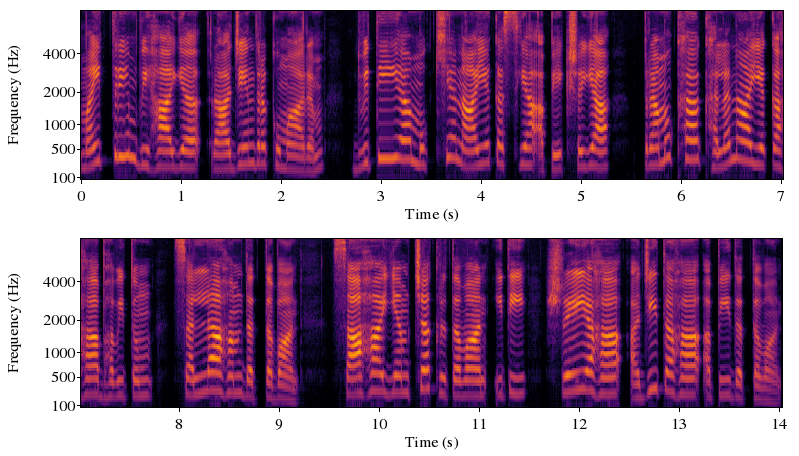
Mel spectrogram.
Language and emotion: Sanskrit, neutral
